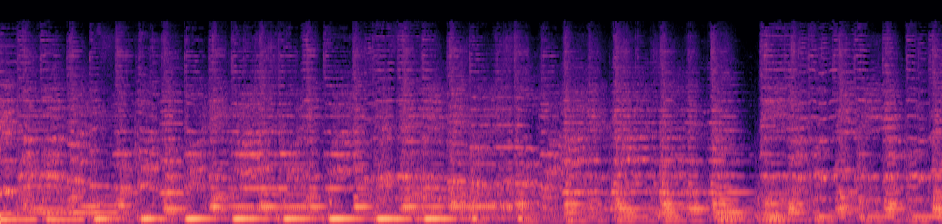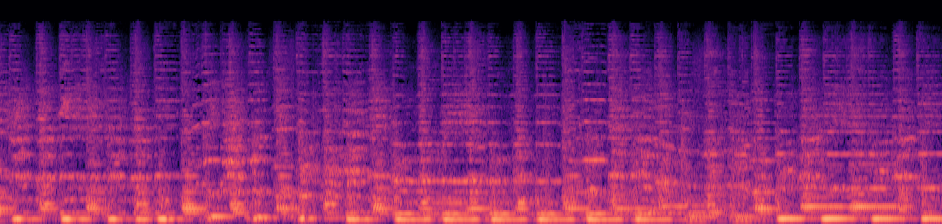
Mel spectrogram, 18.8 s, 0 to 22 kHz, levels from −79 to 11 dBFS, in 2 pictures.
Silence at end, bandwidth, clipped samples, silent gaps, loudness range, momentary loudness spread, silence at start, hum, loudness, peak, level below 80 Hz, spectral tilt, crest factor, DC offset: 0 s; 14 kHz; under 0.1%; none; 4 LU; 6 LU; 0 s; none; -15 LUFS; 0 dBFS; -34 dBFS; -6.5 dB/octave; 14 dB; under 0.1%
